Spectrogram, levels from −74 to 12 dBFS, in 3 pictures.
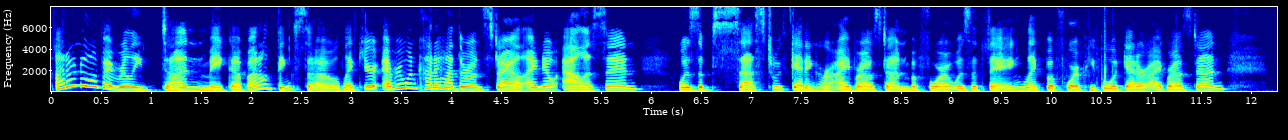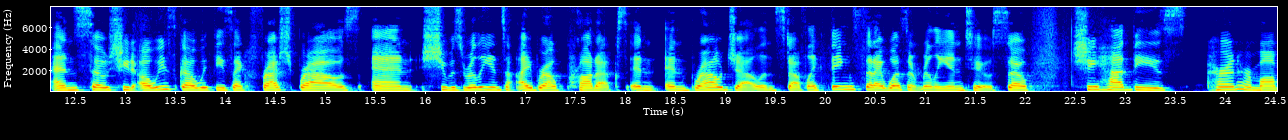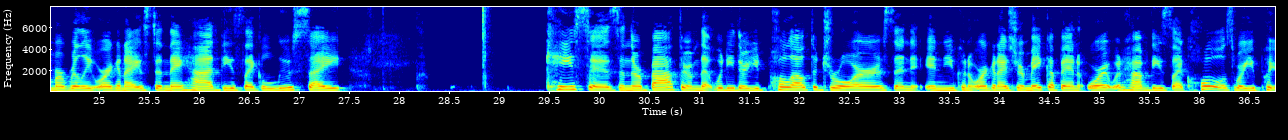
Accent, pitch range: American, 185-235 Hz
